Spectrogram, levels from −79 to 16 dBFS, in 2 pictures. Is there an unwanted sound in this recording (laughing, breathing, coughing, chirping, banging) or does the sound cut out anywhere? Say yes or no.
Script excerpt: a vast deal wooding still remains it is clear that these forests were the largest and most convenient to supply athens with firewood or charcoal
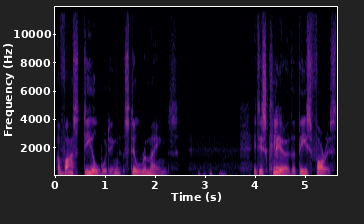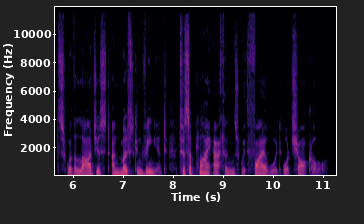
yes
